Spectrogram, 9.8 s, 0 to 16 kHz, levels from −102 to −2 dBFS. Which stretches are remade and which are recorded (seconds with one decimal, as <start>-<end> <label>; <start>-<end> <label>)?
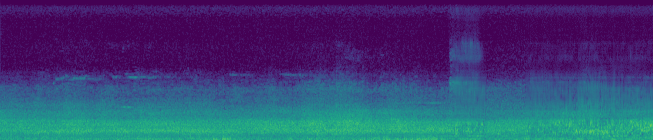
0.0-6.8 recorded; 6.8-7.3 remade; 7.3-7.9 recorded; 7.9-9.8 remade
